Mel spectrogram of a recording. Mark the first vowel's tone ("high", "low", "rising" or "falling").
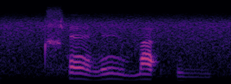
falling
